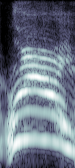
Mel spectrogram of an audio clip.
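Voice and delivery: very high, loud mock meow; falsetto meow. Host mocks the film's off-screen cat, a falsetto meow. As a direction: squeak a fake cat meow. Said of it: "So you just hear".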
